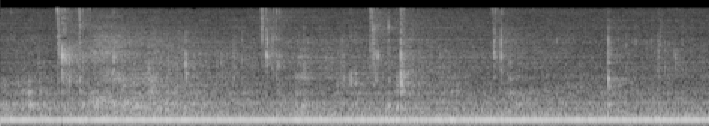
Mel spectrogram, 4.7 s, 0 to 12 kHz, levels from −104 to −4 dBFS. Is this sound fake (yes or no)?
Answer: no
